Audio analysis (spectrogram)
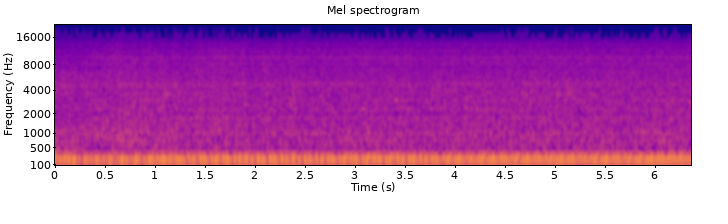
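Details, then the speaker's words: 1983 Ford Fairmont Futura, turbo Vortec 4200 DOHC VVT inline-6, after ECU trigger setting corrected from rising to falling edge: brief start, then smooth, steady idle with even low beat, no misfires; normal start and idle. "all right so i had the one setting in the ecu wrong i set it to rising edge instead of falling edge that fixed the problem"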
